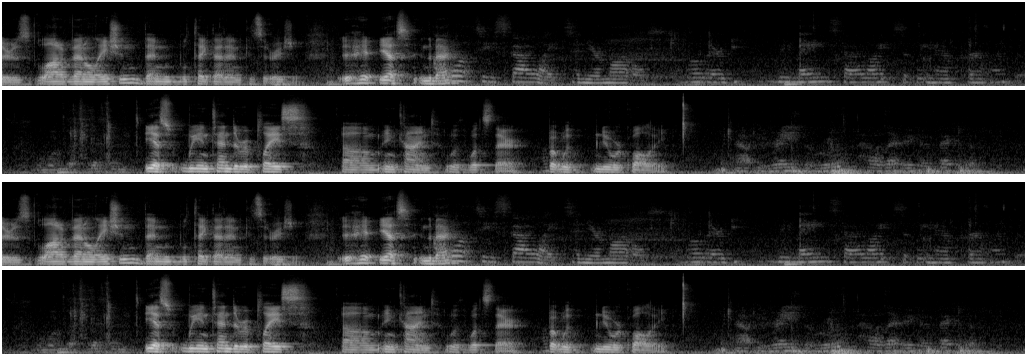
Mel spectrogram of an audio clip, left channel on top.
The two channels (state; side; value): identical; both; correlation 1.00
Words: a lot of ventilation, then we'll take that into consideration. Yes, in the back? I don't see skylights in your models. Will there remain skylights that we have currently? Yes, we intend to replace in kind with what's there, but with newer quality. Now, if you raise the roof, how is that going to affect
